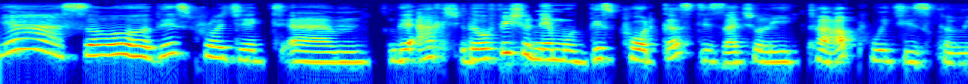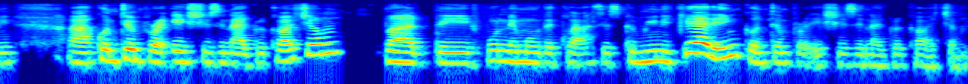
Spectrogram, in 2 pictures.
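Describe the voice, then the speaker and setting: A woman with a Malawian accent, fairly low in pitch, at a fairly quick pace with lively intonation. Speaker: professor. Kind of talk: podcast interview.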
